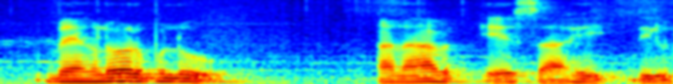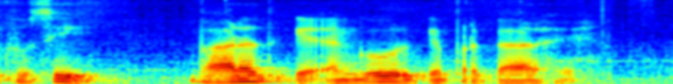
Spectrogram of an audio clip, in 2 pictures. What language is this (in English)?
Magahi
